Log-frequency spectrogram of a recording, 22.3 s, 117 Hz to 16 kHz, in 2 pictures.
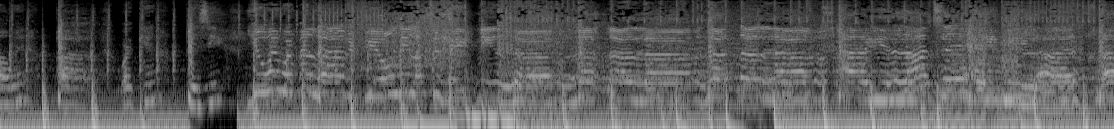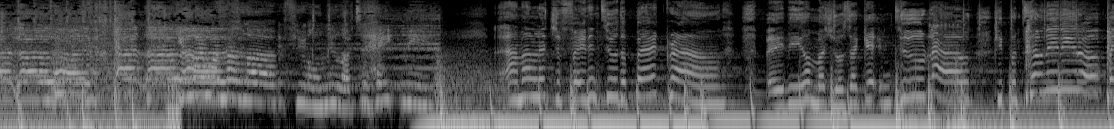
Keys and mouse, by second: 0.4 right click, 0.8-3.3 middle drag, 1.8 f, 2.6 w, 4.8 w, 6.5 click, 8.1 g, 8.9 click, 9.1 g, 9.7 click, 9.8 g, 10.4 click, 10.4 a, 12.3 f, 13.1 f, 13.7 f, 13.8 a, 15.4 f, 15.6 a, 15.9 middle click, 16.7 right click, 17.3 s, 17.9 middle click, 18.7 KP_1, 19.9 z, 21.5 e.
